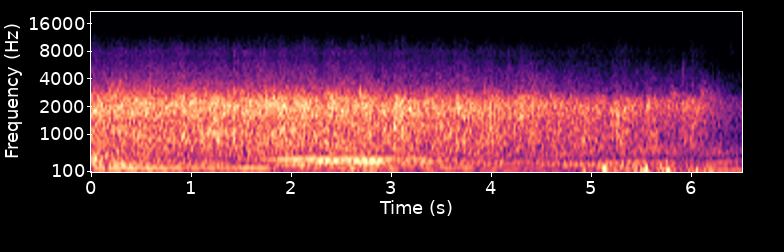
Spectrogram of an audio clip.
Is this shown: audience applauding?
yes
